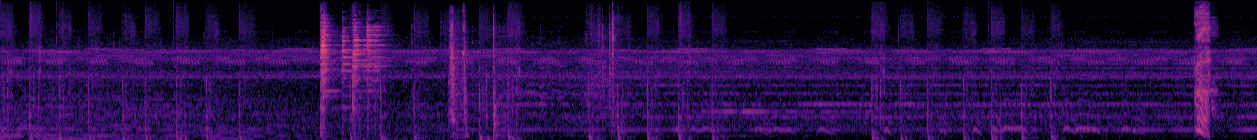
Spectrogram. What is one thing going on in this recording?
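Bare footsteps thud across a wooden floor.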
